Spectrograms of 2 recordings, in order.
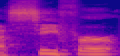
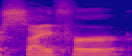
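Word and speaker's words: Seifer: primary rival of squall uh sifur or cipher uh i've heard it pronounced both ways both of them were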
